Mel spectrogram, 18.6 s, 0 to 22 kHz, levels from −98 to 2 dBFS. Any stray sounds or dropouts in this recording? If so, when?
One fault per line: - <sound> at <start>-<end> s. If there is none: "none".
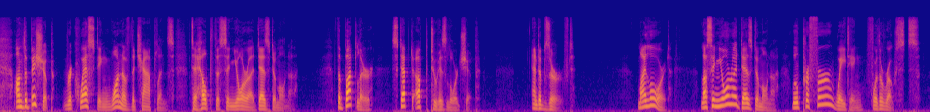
none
